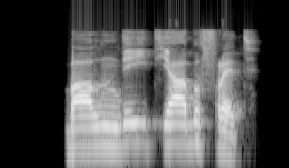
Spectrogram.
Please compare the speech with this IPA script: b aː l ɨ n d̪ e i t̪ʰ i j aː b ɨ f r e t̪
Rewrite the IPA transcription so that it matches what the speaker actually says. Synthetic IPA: b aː l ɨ n d̪ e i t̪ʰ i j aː b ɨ f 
